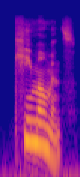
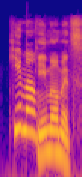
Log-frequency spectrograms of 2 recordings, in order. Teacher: Let's isolate the plural S at the end, which often gets swallowed by learners. Make sure it really rings out.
